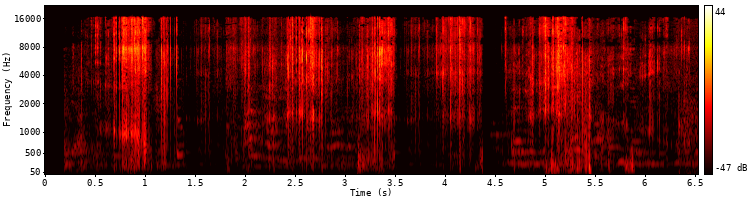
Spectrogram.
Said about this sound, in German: die ganz genüsslich einige Chips verdrückt hat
